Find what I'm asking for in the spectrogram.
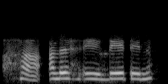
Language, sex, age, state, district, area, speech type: Kannada, female, 30-45, Karnataka, Koppal, rural, conversation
